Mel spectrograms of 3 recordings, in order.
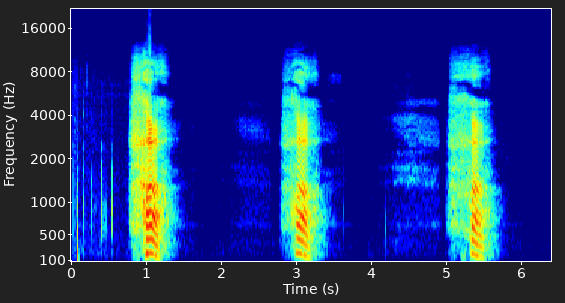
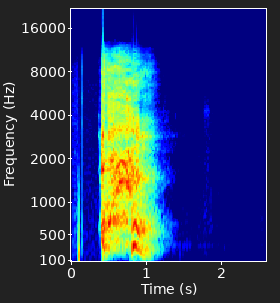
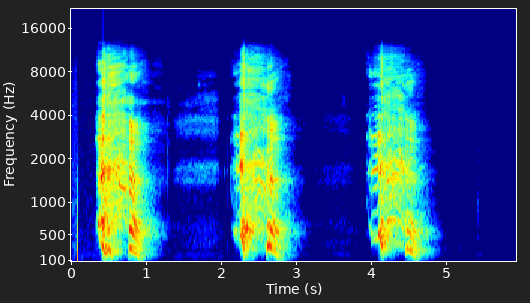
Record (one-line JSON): {"exhalation_length": "6.4 s", "exhalation_amplitude": 31892, "exhalation_signal_mean_std_ratio": 0.25, "cough_length": "2.6 s", "cough_amplitude": 32767, "cough_signal_mean_std_ratio": 0.39, "three_cough_length": "5.9 s", "three_cough_amplitude": 27599, "three_cough_signal_mean_std_ratio": 0.38, "survey_phase": "beta (2021-08-13 to 2022-03-07)", "age": "45-64", "gender": "Male", "wearing_mask": "No", "symptom_runny_or_blocked_nose": true, "symptom_fatigue": true, "symptom_onset": "5 days", "smoker_status": "Ex-smoker", "respiratory_condition_asthma": false, "respiratory_condition_other": false, "recruitment_source": "Test and Trace", "submission_delay": "2 days", "covid_test_result": "Negative", "covid_test_method": "ePCR"}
